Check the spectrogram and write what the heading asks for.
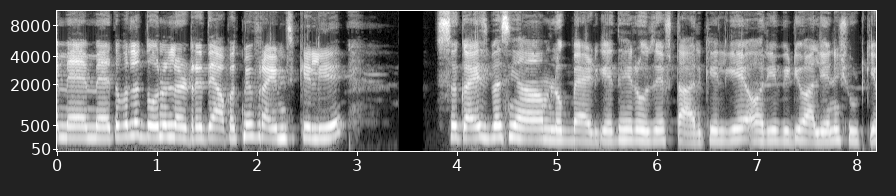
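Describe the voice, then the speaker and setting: A young woman chatting casually to her viewers in a family vlog, sounding sleepy and tired. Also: a little high. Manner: chatty, addresses viewers as guys. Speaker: vlogger.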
